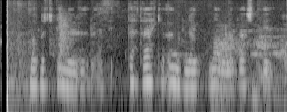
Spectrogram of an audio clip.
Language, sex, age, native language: Icelandic, female, 13, English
